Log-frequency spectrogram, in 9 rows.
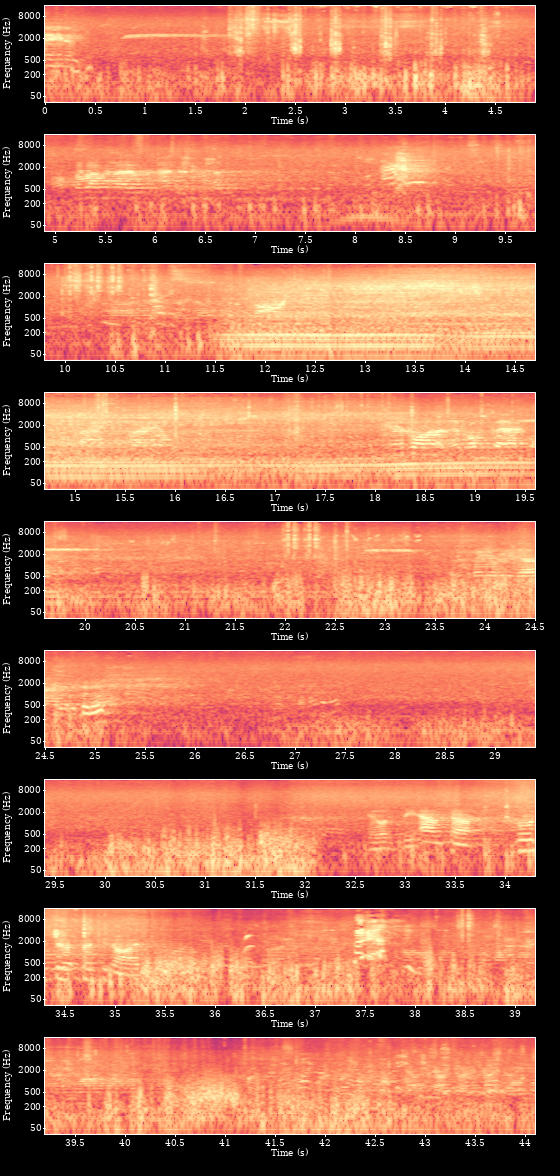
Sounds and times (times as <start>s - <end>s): Clip-clop: 1.3s - 11.6s, 15.0s - 23.4s, 33.7s - 44.1s.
